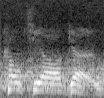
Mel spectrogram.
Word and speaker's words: Colciago: Now, I must just read out this Love Your Racing Weekends, persist in pronouncing Colciago's name with an I before the O. Any of his Italian brethren last go, as in go racing, so Colciago.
